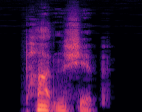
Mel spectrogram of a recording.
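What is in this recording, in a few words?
"partnership", Australian English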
